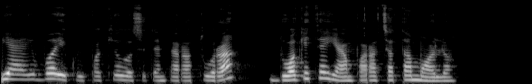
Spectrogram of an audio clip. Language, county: Lithuanian, Tauragė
